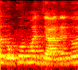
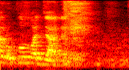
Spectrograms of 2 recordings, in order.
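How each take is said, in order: First: रुको set apart as a command, then मत जाने दो run together; pause after रुको. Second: रुको मत run together, then जाने दो set apart; pause after मत. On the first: Teacher showing students how grouping changes meaning, pause after रुको. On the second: Teacher showing students how grouping changes meaning, pause after मत. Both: Shown as a demonstration. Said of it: "खास जो words है ना".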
